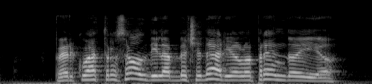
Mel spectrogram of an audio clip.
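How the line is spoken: Shouted by a peddler. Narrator (Italian): gridò un rivenditore di panni usati

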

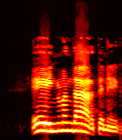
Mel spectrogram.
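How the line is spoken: Shout. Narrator (Italian): gridò Freddy

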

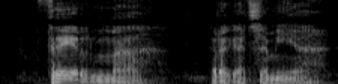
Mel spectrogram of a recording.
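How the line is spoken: Stern voice. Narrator (Italian): disse con voce severa

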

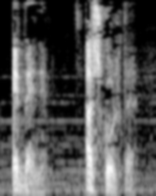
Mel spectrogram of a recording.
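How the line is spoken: Plain. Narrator (Italian): disse Montecristo

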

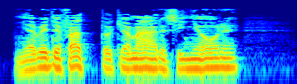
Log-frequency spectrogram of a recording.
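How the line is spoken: Weak but very calm. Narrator (Italian): disse Athos a Monsieur de Tréville con voce debole, ma calmissima

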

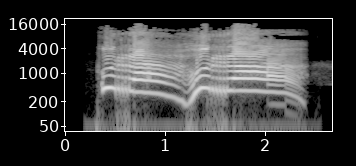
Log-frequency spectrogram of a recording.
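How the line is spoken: Yelling. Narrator (Italian): urlò Baharata

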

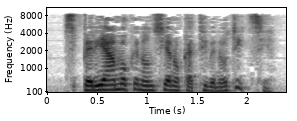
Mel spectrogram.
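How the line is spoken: Somewhat cold. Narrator (Italian): disse un po' freddamente

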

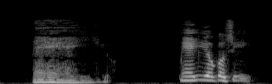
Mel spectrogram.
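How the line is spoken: Exclaimed. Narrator (Italian): esclamò

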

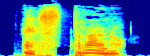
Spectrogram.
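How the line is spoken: Murmuring. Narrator (Italian): mormorava

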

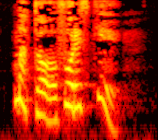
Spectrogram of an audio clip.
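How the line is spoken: Loud exclamation. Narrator (Italian): Esclamò ad alta voce

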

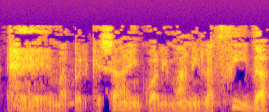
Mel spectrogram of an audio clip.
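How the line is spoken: Haughty exclamation. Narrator (Italian): esclamò alteramente Papiano

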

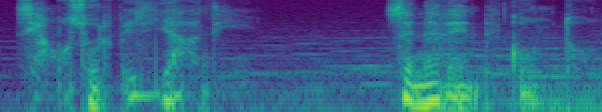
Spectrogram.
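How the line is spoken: Whispered. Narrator (Italian): soggiunse bisbigliando

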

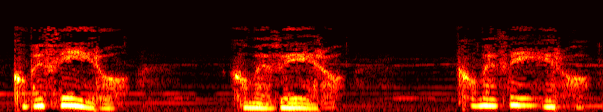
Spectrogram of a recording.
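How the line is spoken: Soft, intermittent repetition. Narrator (Italian): ripetendo piano, a intervalli

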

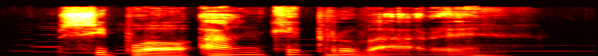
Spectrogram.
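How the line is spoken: Slow nasal voice. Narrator (Italian): disse il professore lentamente e con voce nasale

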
